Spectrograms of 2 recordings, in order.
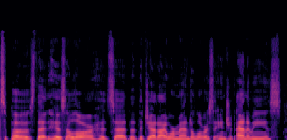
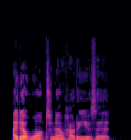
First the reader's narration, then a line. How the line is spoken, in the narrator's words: Din said flatly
